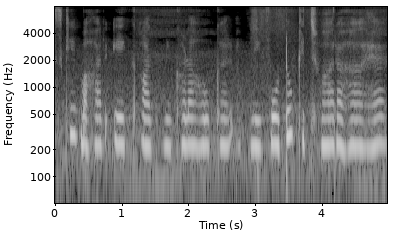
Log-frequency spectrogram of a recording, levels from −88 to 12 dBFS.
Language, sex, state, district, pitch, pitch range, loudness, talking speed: Hindi, female, Punjab, Fazilka, 220 Hz, 215-230 Hz, -18 LUFS, 130 wpm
